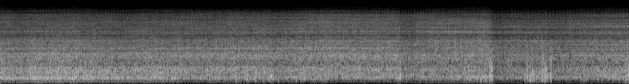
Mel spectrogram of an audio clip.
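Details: 2007 Arctic Cat 400 ATV after carburetor cleaning and spark plug replacement: light single-cylinder hum idling evenly with no stumbles or surging, some handling noise; normal idle.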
